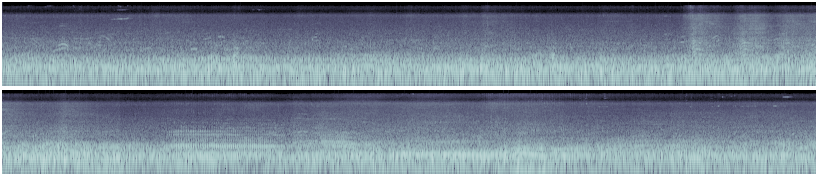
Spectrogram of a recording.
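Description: A slow procession of motorcycles and cars passing close by, their engines making a steady low rumble, with some bikes revving up and down near the end.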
